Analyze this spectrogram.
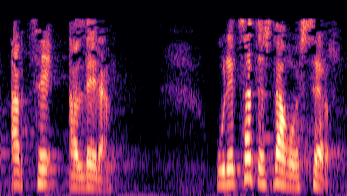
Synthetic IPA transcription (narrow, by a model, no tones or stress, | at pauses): aɾt͡se̞ald̪e̞ɾa | ɣuɾe̞t͡sat̪e̞zd̪aɣ̞o̞e̞se̞r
